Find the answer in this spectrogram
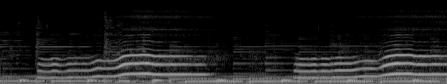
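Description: Acoustic guitar picked in a steady pattern under a wordless sung "ooh" from the singer, a note that slides up in pitch and holds, twice.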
